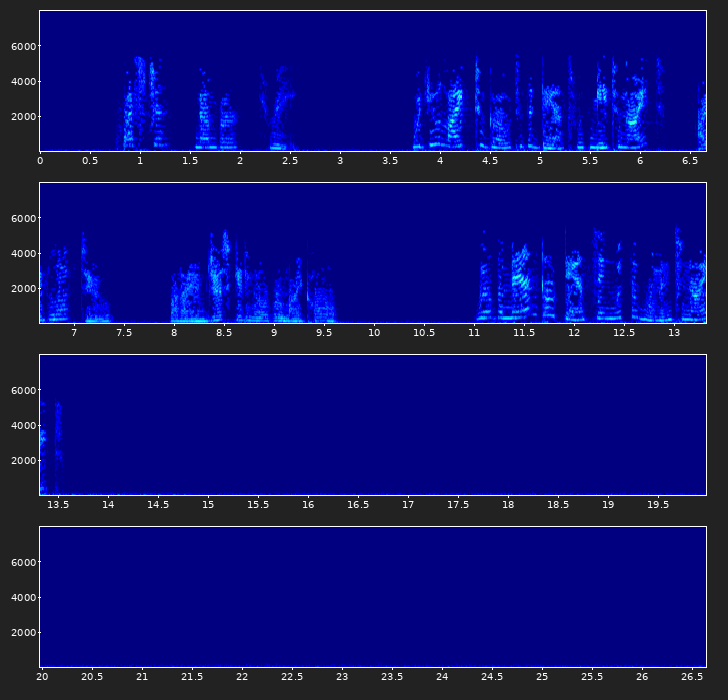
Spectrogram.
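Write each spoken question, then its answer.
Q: Will the man go dancing with the woman tonight?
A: No, he is just getting over a cold.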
